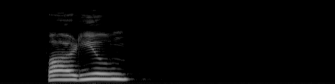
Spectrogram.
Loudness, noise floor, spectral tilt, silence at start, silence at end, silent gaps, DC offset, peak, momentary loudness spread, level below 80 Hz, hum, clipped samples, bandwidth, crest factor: -28 LUFS; -75 dBFS; -6 dB/octave; 0.5 s; 2.05 s; none; under 0.1%; -16 dBFS; 11 LU; -74 dBFS; 60 Hz at -75 dBFS; under 0.1%; 13.5 kHz; 16 dB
